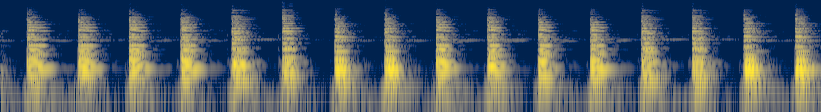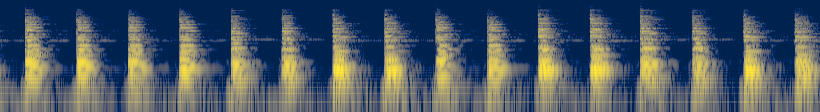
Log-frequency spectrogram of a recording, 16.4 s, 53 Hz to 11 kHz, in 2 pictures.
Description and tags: BC 117 Ab2 PIANO 1
DuB HiM Jungle onedrop rasta Rasta reggae Reggae roots Roots
DuB, HiM, Jungle, onedrop, rasta, reggae, roots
